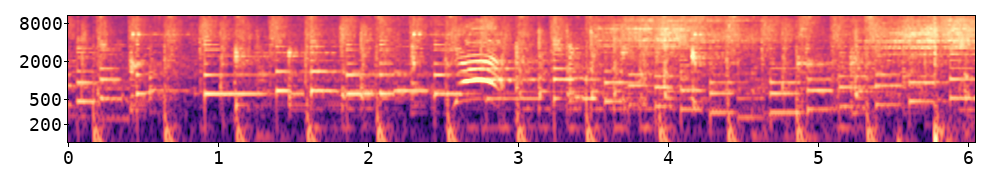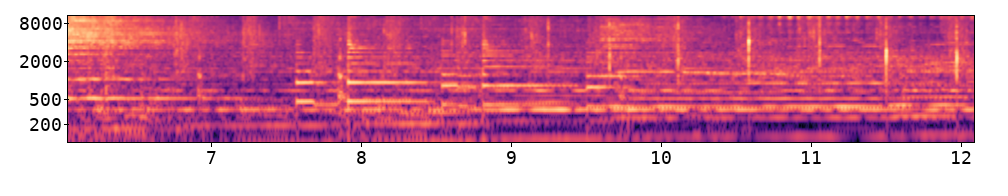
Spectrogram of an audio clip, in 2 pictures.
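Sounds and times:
live band playing chords: 0.0s - 12.0s.

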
